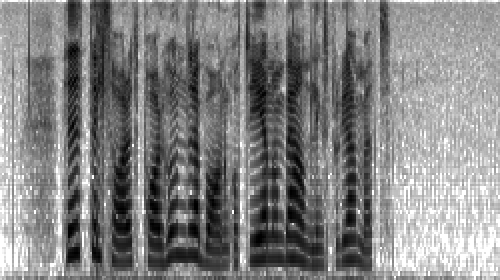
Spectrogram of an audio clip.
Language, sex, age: Swedish, female, 30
